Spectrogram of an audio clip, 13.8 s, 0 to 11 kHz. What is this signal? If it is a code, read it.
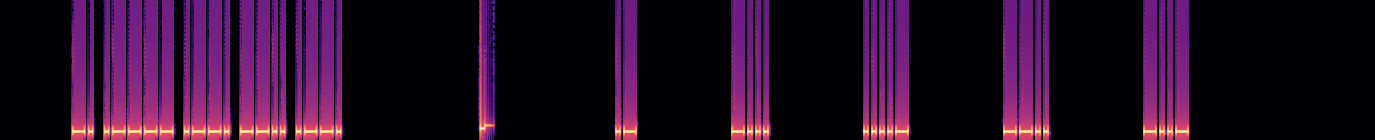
Morse code, heard as a keyed tone, about 30 wpm, spaced as for 13 wpm, 700 Hz. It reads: N1PZP AB4ZX
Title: USA Call Signs - 5 Characters - 8x Character Spacing - 30wpm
